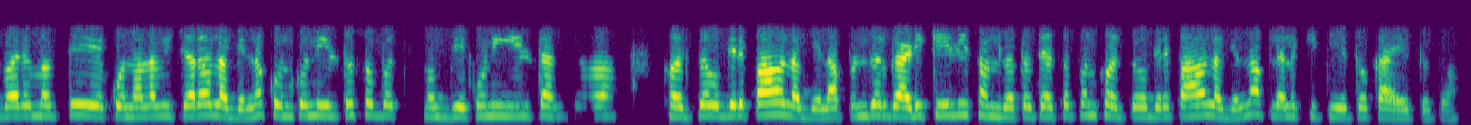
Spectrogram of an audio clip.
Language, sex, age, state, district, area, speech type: Marathi, female, 30-45, Maharashtra, Amravati, urban, conversation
